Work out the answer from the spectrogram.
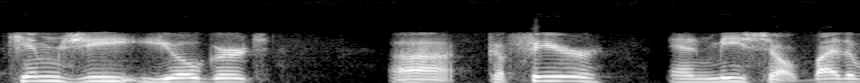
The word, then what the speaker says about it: kefir: another and other fermented foods like kimchi yogurt kefir and me so by the way it's ke F I are most Americans pronounce it either kefir or kefir it's pronounced kefir so anyway it goes on to say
